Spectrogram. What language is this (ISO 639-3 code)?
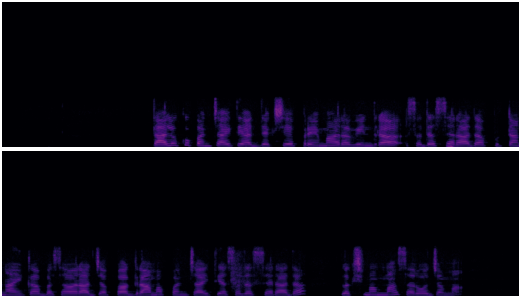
kan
